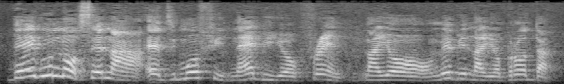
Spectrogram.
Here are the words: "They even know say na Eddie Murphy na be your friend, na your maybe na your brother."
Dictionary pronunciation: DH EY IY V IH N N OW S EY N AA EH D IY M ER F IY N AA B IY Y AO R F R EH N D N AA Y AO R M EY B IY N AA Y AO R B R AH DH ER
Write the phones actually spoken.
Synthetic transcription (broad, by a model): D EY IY B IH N N OW S EY N AA EH D IY M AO F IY N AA B IY Y AO F R EH N D N AA Y AO M EY B IY N AA Y AO B R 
